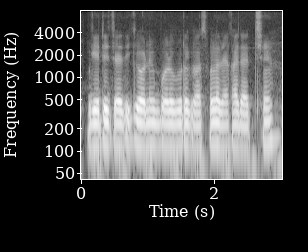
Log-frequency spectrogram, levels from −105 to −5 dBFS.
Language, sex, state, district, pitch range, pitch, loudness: Bengali, male, West Bengal, Cooch Behar, 115-120 Hz, 115 Hz, -14 LUFS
